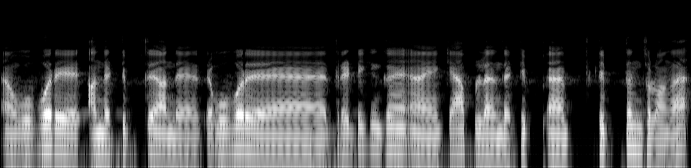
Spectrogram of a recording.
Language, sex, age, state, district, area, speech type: Tamil, male, 18-30, Tamil Nadu, Sivaganga, rural, spontaneous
